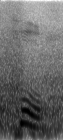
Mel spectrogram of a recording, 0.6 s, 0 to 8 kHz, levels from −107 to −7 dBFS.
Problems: constant background noise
